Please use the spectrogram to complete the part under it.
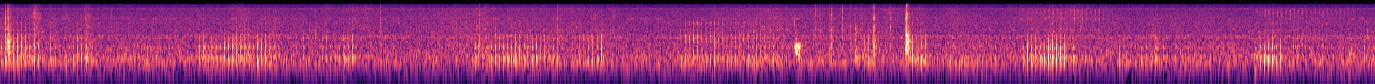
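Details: Massaged pet cat keeps up a rolling purr that rises and falls in strength in waves every couple of seconds, accompanied by stroking rustles and an occasional sharp tap.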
